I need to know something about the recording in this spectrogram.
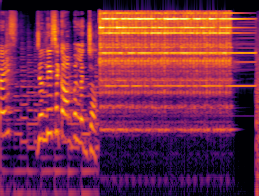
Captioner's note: phone ringing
